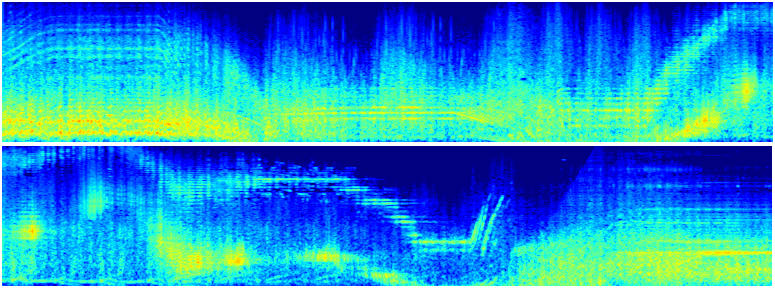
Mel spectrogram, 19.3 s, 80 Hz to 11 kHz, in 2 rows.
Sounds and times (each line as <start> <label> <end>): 0.0 drone 10.8
11.7 drone 19.2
